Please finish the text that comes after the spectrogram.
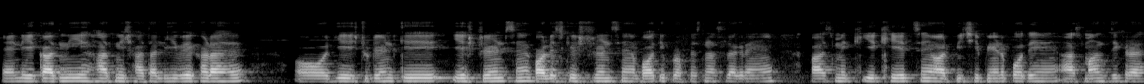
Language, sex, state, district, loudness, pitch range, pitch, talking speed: Hindi, male, Bihar, Sitamarhi, -19 LUFS, 140-150 Hz, 145 Hz, 205 wpm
